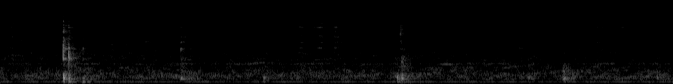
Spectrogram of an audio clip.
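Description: A plate knocks on a wooden table.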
